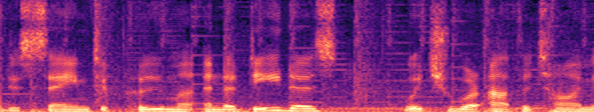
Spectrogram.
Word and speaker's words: Adidas: shoes could do the same to Puma and Adidas, which were at the time extremely popular in America.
